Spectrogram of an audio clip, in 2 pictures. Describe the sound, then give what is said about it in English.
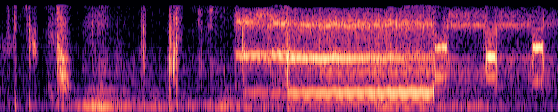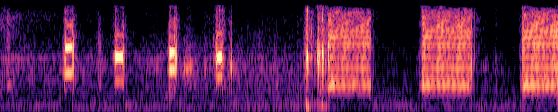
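Touch-tone dialing of a payphone number on a payphone after a dime is dropped in: a series of short, clear beeping tones at an uneven pace, with a longer steady tone and faint background hum, no talking. “I'll dial the payphone number.”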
